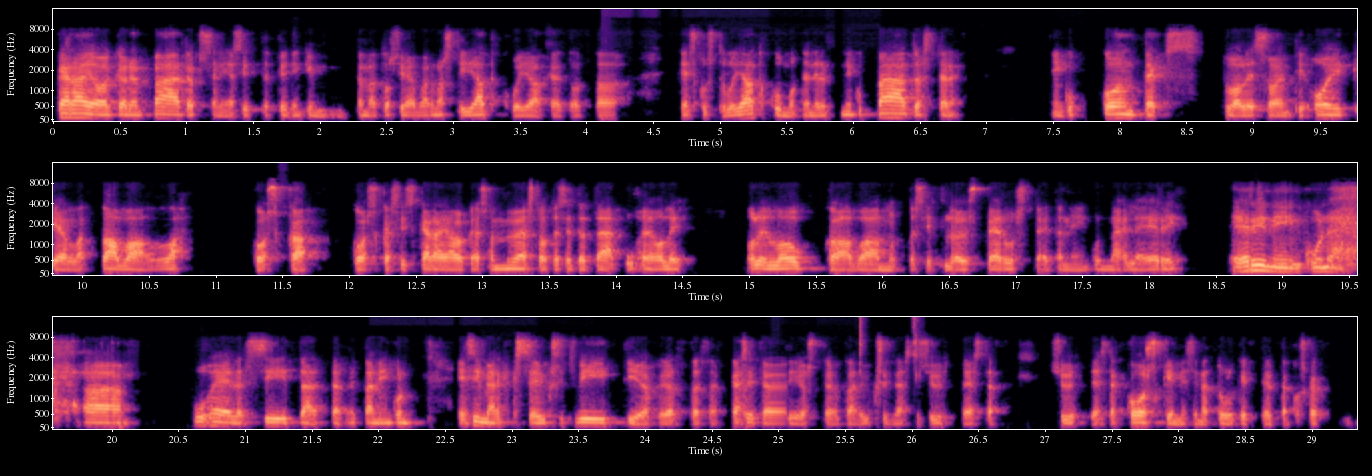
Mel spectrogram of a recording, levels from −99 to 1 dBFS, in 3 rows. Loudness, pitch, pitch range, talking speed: -21 LUFS, 110 Hz, 95-115 Hz, 145 wpm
